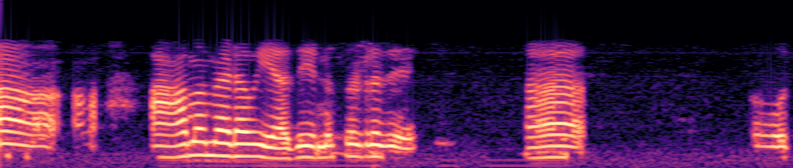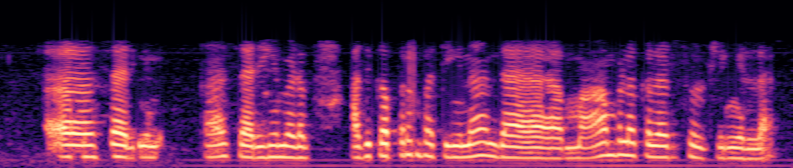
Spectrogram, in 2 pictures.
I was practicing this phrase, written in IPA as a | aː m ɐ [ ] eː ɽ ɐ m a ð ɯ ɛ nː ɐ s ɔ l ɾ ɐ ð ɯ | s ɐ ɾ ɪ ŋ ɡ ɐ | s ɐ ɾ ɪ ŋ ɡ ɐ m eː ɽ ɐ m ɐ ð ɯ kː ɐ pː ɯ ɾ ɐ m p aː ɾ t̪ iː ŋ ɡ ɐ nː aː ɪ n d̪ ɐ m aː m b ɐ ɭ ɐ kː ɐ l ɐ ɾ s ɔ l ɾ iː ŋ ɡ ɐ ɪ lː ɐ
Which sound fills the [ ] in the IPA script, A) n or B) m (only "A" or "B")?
B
